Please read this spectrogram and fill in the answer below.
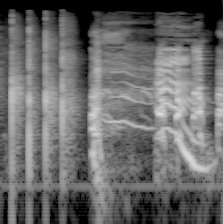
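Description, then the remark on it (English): Four quick, sharp hand claps in an even rhythm, fairly loud, followed by drawn-out vocal sounds from people, something like exaggerated exclamations or laughter. “The clap.”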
